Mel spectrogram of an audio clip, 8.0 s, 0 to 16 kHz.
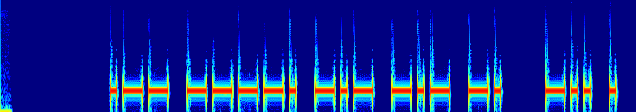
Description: Morse code, heard as a keyed tone, about 16 wpm, 700 Hz. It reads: W9KKN DE
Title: Practice QSO - Exchange 4 - Ending - 15wpm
